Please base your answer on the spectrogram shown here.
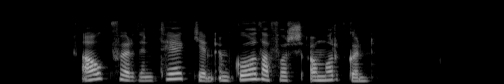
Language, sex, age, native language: Icelandic, female, 30-39, Icelandic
